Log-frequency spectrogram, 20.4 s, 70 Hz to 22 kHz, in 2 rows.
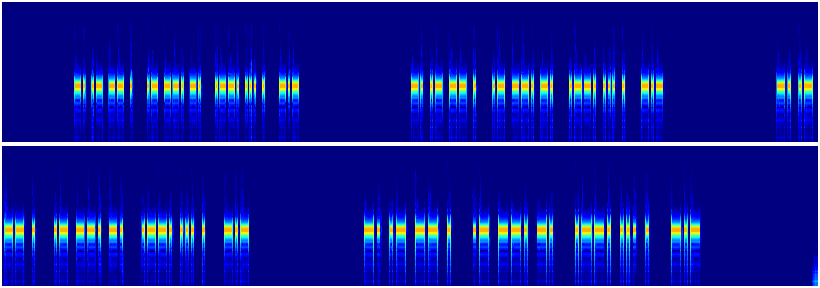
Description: Morse code, heard as a keyed tone, about 35 wpm, 700 Hz. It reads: NAME AGN PSE K NAME AGN PSE K NAME AGN PSE K NAME AGN PSE K
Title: Speed-Racing Common QSO Phrases - 30wpm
